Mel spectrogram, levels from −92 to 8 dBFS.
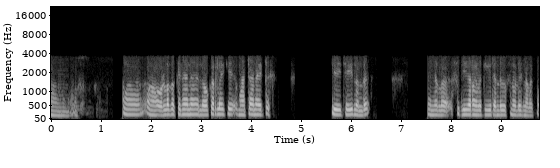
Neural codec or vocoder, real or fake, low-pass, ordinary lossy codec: none; real; 3.6 kHz; none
